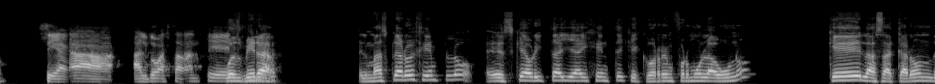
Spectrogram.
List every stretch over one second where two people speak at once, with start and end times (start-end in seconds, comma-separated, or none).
none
